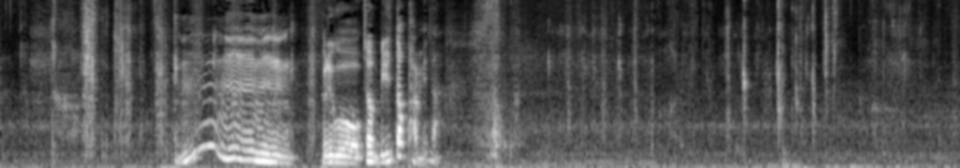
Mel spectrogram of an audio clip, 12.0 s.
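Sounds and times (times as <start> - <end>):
chewing rice cake: 0.0 - 4.1, 6.8 - 12.0.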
